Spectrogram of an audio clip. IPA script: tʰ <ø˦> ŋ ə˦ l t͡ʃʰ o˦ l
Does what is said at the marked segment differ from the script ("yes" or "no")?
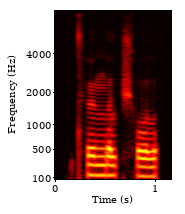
no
